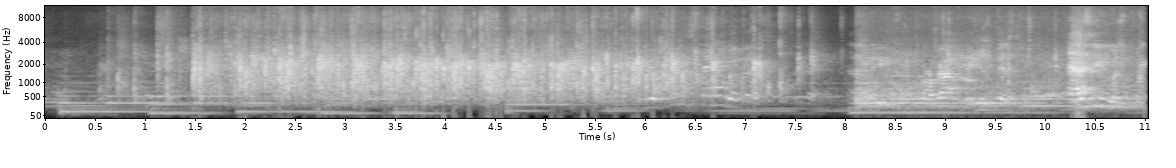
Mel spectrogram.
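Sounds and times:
scattered applause: 0.6s - 8.2s
band playing held chord: 0.7s - 11.0s.

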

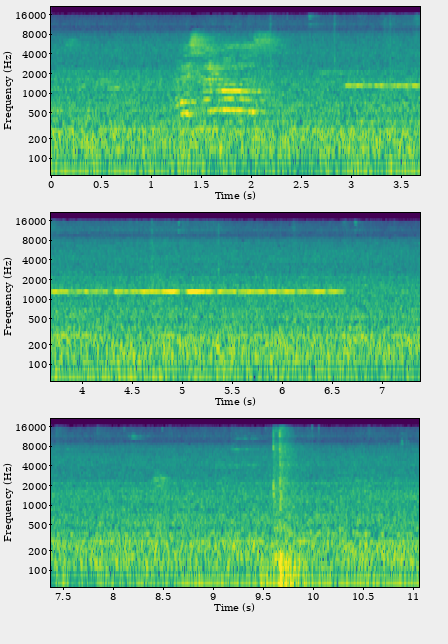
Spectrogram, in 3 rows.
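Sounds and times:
subway train humming: 0.0s - 11.0s
single-pitched warning tone: 2.8s - 7.0s.

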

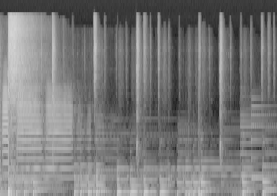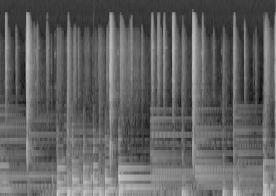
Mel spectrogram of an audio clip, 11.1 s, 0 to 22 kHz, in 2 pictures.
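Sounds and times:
trumpet: 0.0s - 4.2s
plucked upright bass: 0.0s - 9.4s, 10.6s - 11.0s
drums: 0.0s - 11.0s.

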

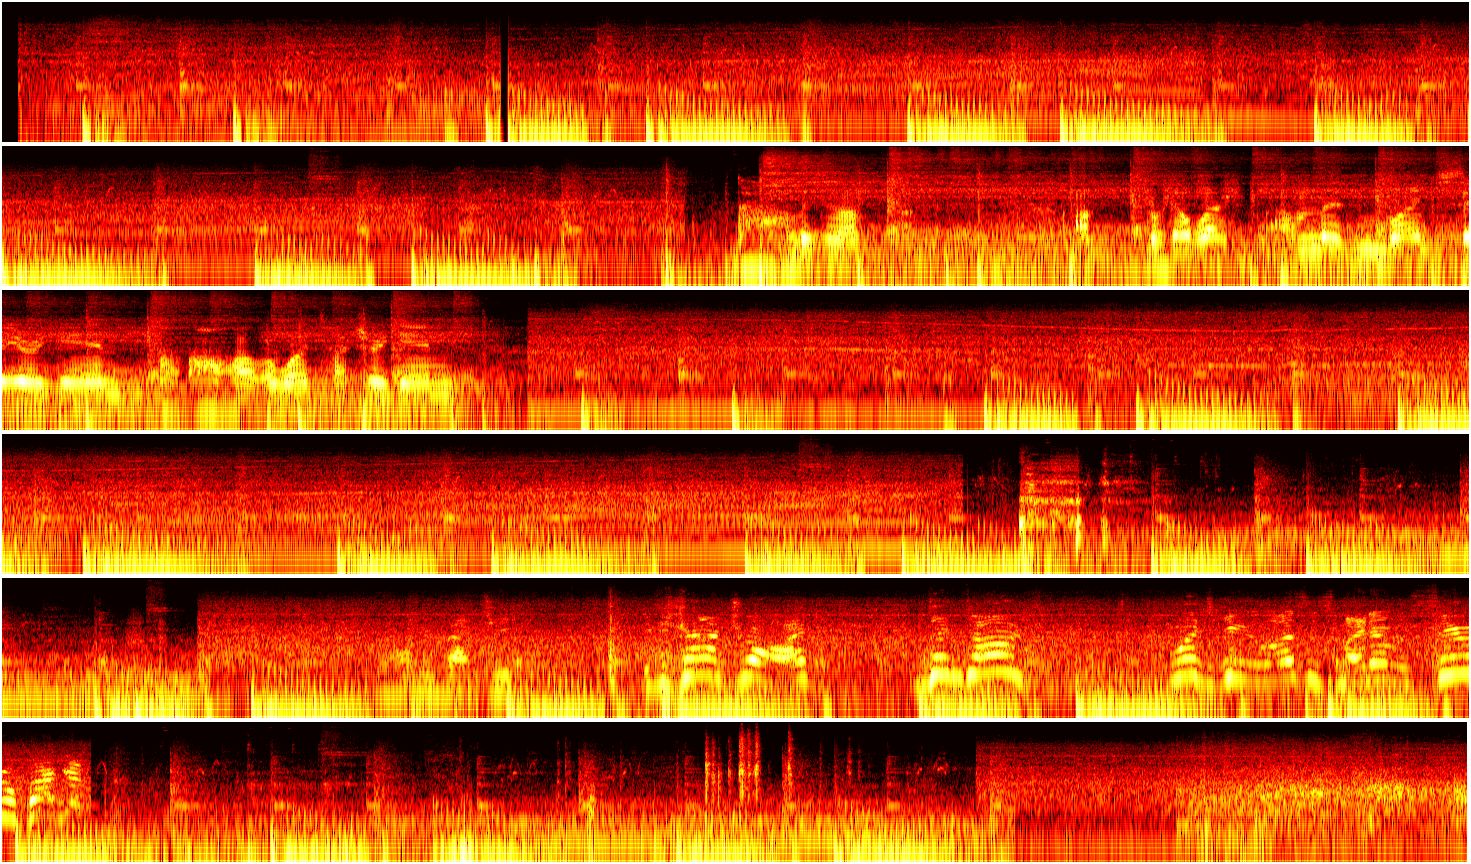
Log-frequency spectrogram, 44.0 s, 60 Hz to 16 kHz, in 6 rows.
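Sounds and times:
car engines revving: 0.0s - 44.0s
vehicle noise: 0.0s - 44.0s
background music: 0.1s - 44.0s
steady rushing noise: 28.4s - 37.5s, 41.0s - 44.0s.

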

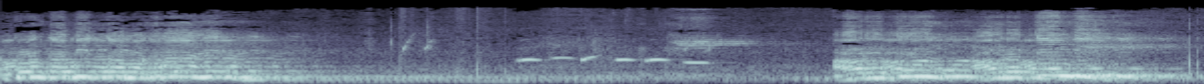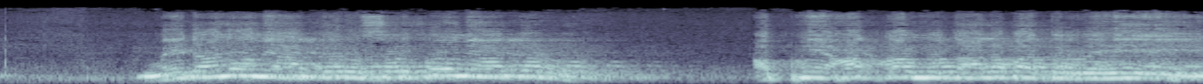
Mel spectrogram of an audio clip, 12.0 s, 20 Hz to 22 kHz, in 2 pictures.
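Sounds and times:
short whistled notes: 2.0s - 3.7s
man speaking: 4.2s - 5.9s.

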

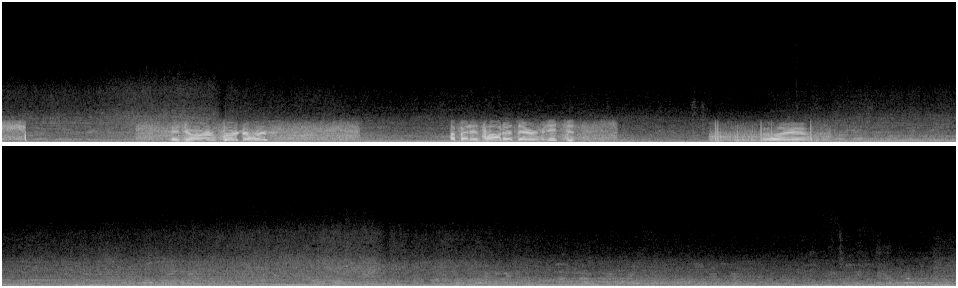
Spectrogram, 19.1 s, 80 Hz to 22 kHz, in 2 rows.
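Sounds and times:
race car engine at speed: 0.0s - 19.0s.

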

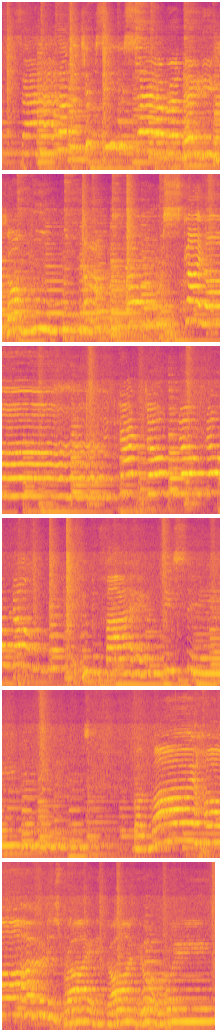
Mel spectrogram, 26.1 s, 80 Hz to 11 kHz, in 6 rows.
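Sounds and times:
low instrumental accompaniment: 0.0s - 26.0s
woman singing jazz ballad: 0.0s - 26.0s.

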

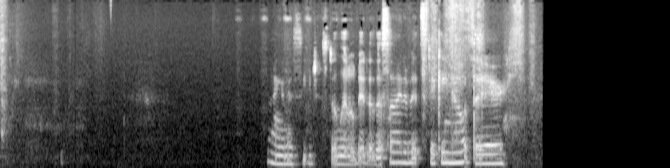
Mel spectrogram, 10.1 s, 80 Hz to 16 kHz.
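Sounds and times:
pencil strokes on paper: 3.5s - 4.8s, 5.5s - 8.2s.

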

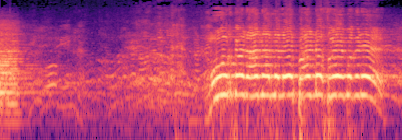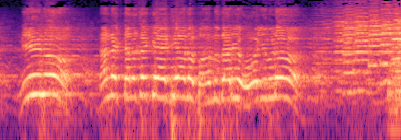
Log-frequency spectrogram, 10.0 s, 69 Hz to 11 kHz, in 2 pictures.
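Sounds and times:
audience chatter: 0.0s - 3.0s
loud voice over loudspeakers: 2.6s - 9.1s.

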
